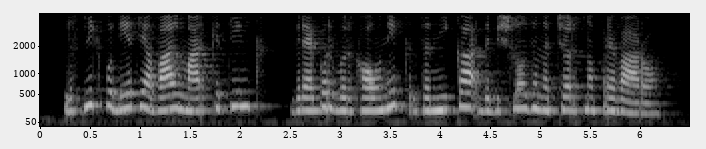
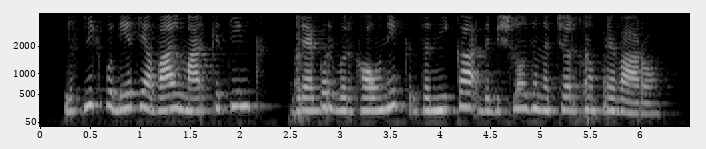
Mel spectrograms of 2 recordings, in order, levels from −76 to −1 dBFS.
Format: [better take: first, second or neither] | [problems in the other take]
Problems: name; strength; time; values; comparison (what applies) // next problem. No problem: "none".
first | noise reduction (neural mask model Resemble Enhance denoiser)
